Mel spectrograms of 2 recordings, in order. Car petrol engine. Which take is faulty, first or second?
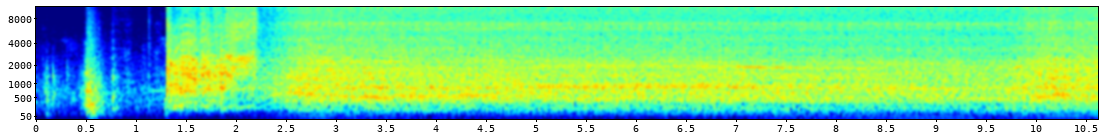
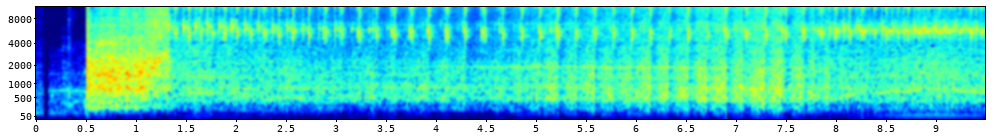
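second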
